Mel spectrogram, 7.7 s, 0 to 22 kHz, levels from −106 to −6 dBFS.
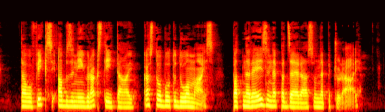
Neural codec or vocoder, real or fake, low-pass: none; real; 10.8 kHz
